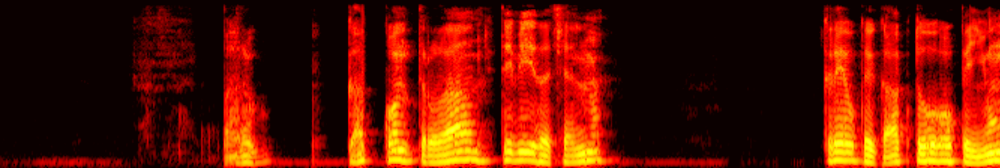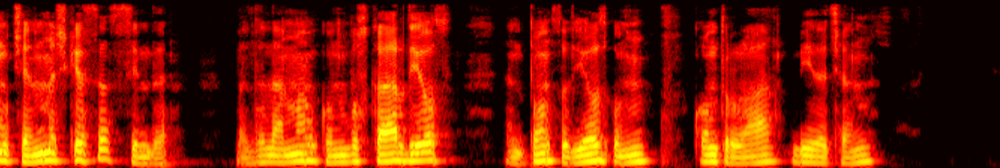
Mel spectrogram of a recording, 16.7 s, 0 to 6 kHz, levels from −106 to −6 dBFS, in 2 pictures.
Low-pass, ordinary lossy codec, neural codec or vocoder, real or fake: 5.4 kHz; none; codec, 16 kHz, 8 kbps, FreqCodec, larger model; fake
